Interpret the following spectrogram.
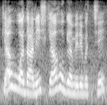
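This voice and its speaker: A woman's voice: sits high, animated, vocal fry, a bit bright, slight background noise, heavily acted. A woman voicing a protective mother who cries out and scolds. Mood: alarmed. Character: anxious, protective mother of the groom.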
